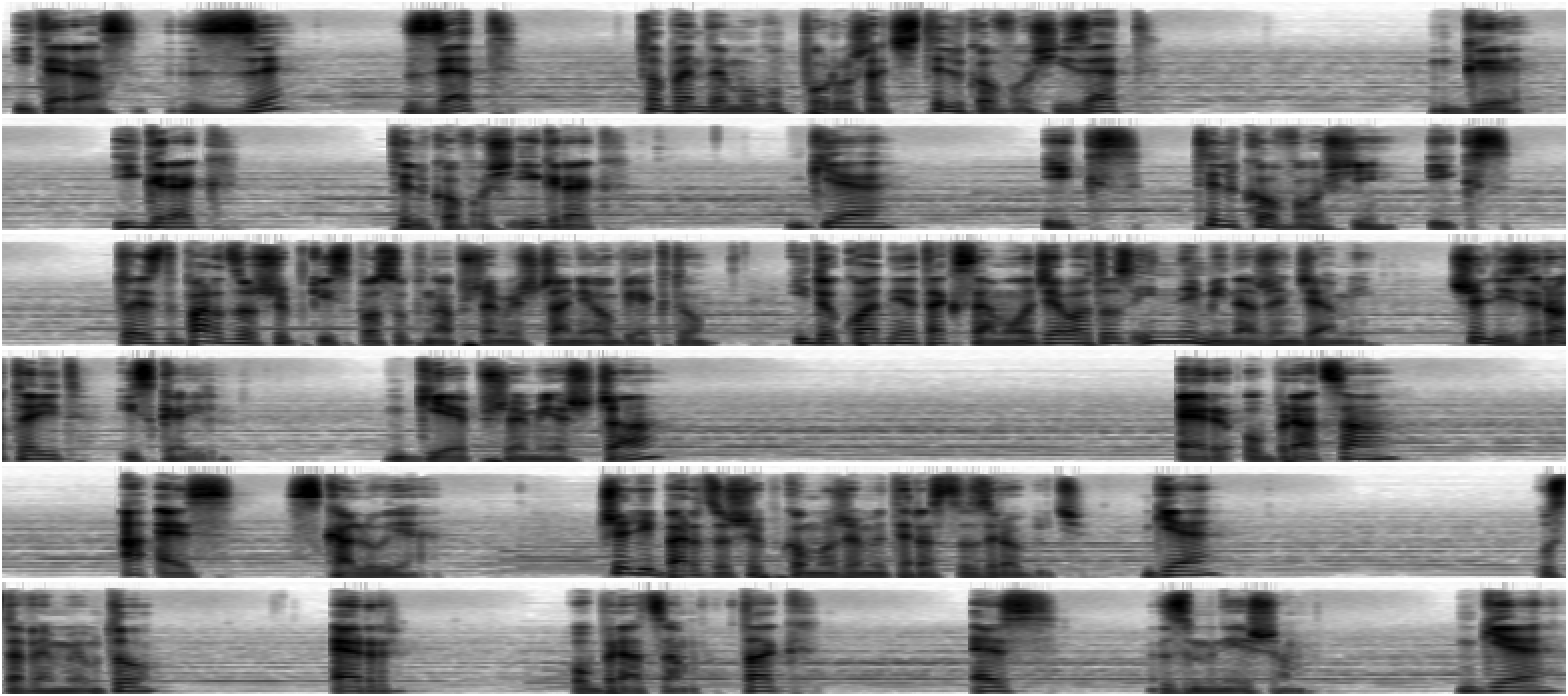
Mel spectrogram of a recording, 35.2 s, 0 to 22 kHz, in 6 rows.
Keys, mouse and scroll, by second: 5.4 g, 8.7 g, 19.1 g, 21.9 r, 24.0 s, 27.5 g, 30.4 r, 32.8 s, 34.5 g.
